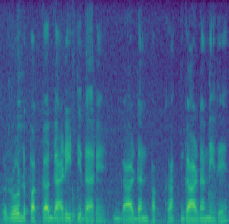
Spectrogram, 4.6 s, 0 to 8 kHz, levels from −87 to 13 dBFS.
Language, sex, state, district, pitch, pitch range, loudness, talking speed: Kannada, male, Karnataka, Raichur, 115 Hz, 110-125 Hz, -18 LUFS, 105 wpm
